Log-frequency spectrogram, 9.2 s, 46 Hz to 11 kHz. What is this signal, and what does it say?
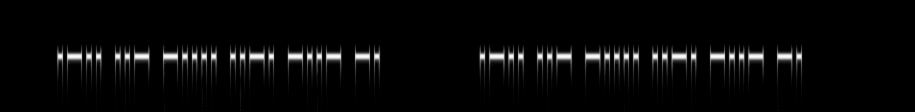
Morse code, heard as a keyed tone, about 25 wpm, 700 Hz. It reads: LU6FXN LU6FXN
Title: DXCC-100 Call Signs - 6 Characters - Repeated 2x - 25wpm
